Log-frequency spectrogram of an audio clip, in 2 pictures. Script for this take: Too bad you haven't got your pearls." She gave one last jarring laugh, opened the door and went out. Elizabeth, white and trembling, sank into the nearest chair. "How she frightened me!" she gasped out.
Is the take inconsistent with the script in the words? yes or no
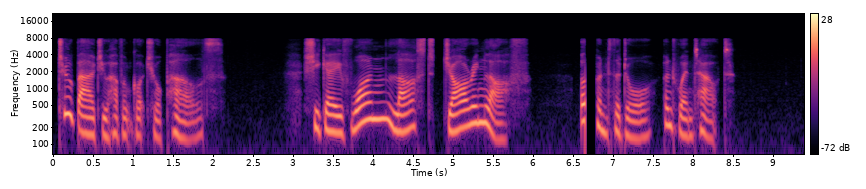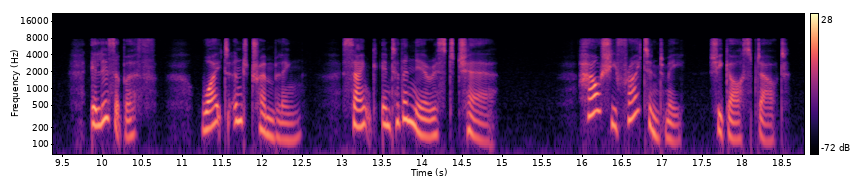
no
